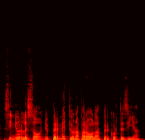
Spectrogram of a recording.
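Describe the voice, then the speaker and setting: A man voicing a stern, formal male teacher who speaks in measured phrases. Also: mid-range voice, sing-song, a little mellow, close to an everyday voice.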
